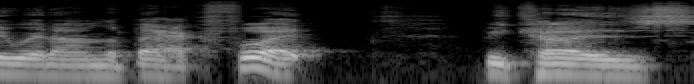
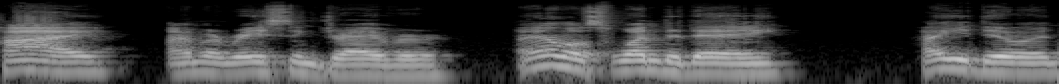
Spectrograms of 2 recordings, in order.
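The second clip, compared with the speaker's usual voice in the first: put-on calm, mellow voice. Picturing how the driver would introduce himself: imitating Oscar Piastri, very mellow. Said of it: "that guy who just kinda goes".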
